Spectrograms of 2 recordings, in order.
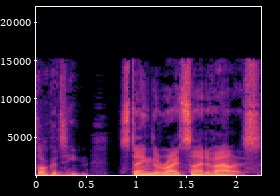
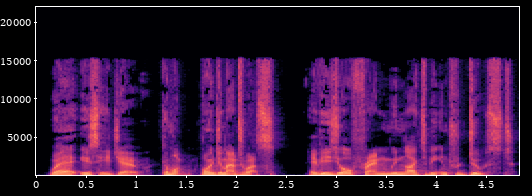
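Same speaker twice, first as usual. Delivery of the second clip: louder, taunting father; mocking challenge; 4 semitones higher, 3 dB louder than usual. Father sarcastically demands to meet the invisible friend, taunting. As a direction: goad the boy to point him out.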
